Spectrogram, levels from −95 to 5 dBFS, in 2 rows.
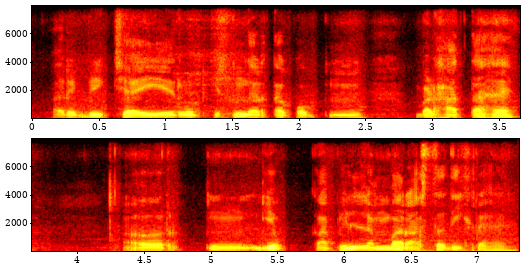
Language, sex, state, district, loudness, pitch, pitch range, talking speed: Hindi, male, Chhattisgarh, Bilaspur, -18 LUFS, 100 Hz, 95-105 Hz, 150 wpm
